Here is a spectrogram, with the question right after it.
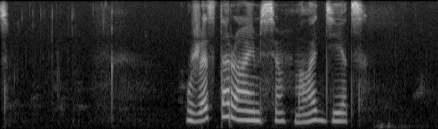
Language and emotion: Russian, positive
